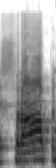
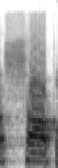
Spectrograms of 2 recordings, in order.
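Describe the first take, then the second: First: श्राप with an r after the first consonant; wrong form श्राप. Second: साप with no r, straight into long aa; correct form साप. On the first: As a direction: say श्राप with a clear shr cluster. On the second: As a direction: say साप without the r. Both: Shown as a demonstration. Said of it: "श्राप नहीं होता".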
